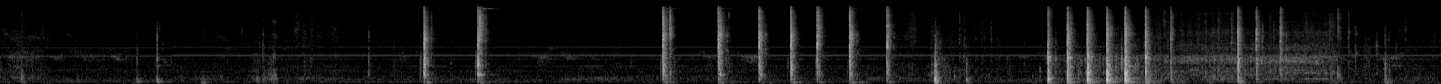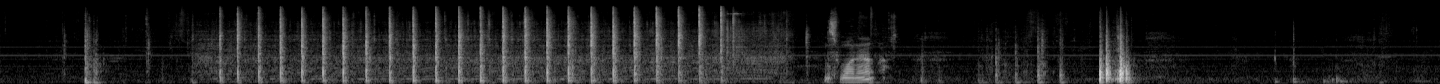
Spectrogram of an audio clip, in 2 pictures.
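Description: Hammer tapping a punch to drive out the dowel pins from a cordless screwdriver's housing: sharp metal clinks, first single strikes and a slow run, then two long runs of quick, even taps several a second, with one harder strike near the end.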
